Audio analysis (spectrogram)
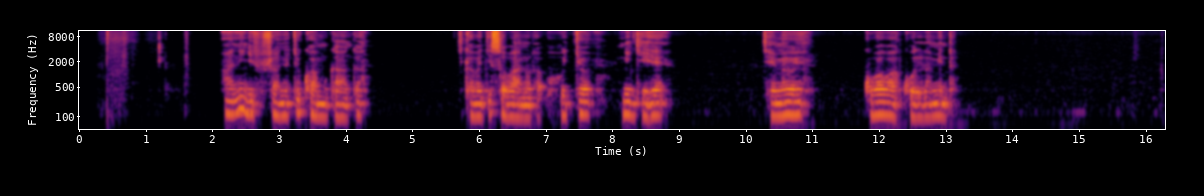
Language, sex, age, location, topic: Kinyarwanda, male, 25-35, Kigali, health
